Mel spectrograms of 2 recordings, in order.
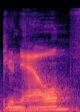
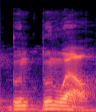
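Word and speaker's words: Buñuel: I watched Belle de Jour, the Bunuel film. Is that how you say it? Yeah. Oh, yeah. Yes. Really, really interesting movie. Bunuel.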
